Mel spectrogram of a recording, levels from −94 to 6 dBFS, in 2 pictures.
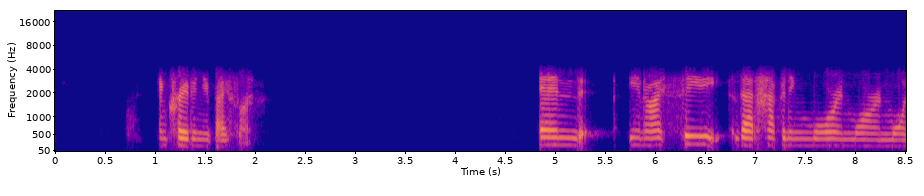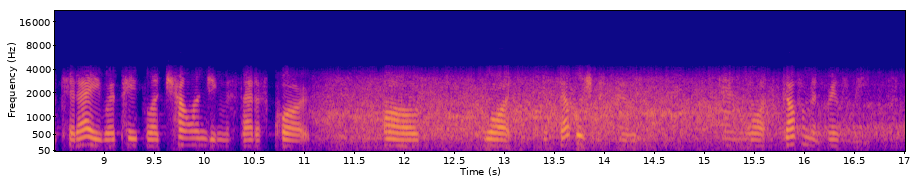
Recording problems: phone-call audio; poor line
traffic noise; loud; from 11 s on; 5 dB below the speech

